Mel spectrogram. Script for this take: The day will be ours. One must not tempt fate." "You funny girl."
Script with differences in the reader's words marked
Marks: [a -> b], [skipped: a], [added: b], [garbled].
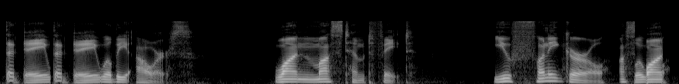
The day [added: the day] will be ours. One must [skipped: not] tempt fate." "You funny girl." [garbled]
